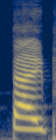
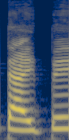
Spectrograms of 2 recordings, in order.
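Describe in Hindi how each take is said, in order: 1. शब्द का अंत p पर होता है, कोई स्वर नहीं। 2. शब्द के अंत में एक अतिरिक्त ay ध्वनि जुड़ती है। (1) "इसका सही उच्चारण टाइप होगा" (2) "ना कि टाइपे या टाइपी"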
